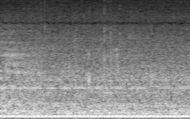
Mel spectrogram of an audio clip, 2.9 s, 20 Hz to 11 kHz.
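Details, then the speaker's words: HCalory Toolbox Max portable diesel heater just powered on; fan kicks in, steady low hum and smooth even whir with no rattles or scraping, about 3 minutes before heat output; normal fan spin-up. "So you can hear the fan kick in, and it takes about 3 minutes for it to start blowing heat."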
